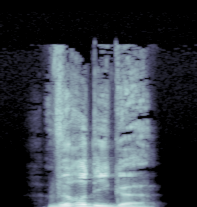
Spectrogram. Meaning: inflection of würdigen: 1. first-person singular present 2. first/third-person singular subjunctive I 3. singular imperative
- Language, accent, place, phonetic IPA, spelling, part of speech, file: German, Germany, Berlin, [ˈvʏʁdɪɡə], würdige, adjective / verb, De-würdige.ogg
